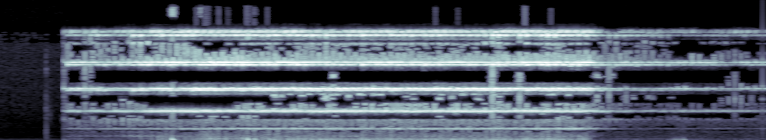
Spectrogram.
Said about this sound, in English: You say, I remember when she held that silly little alarm clock up there and let the little thing go off and it's not so loud. I should have held the mic up to it. Let's try it again.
